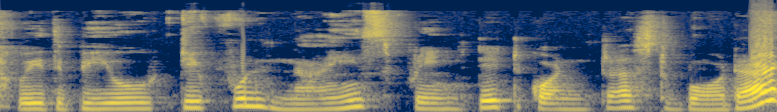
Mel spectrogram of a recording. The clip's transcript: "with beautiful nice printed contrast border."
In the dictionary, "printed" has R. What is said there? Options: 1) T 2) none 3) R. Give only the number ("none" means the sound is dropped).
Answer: 3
